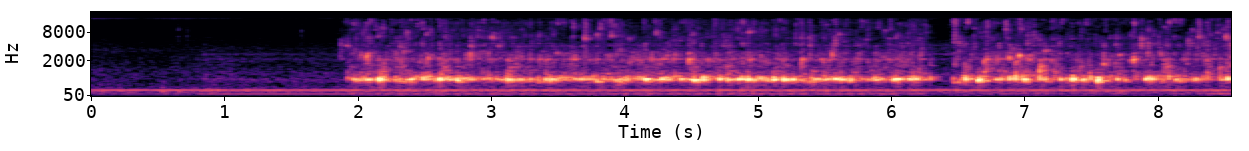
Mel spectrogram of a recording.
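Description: A thin stream of liquid pouring from a pump-fed copper pipe and splashing into a plastic tub. It starts about two seconds in, breaks off briefly near the end, then resumes. The pump timing is giving a continuous stream rather than separate drips.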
